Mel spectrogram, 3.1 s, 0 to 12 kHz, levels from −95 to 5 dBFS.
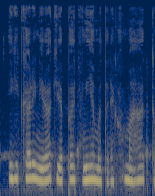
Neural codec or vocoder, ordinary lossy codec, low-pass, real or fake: codec, 24 kHz, 0.9 kbps, WavTokenizer, medium speech release version 1; none; 10.8 kHz; fake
